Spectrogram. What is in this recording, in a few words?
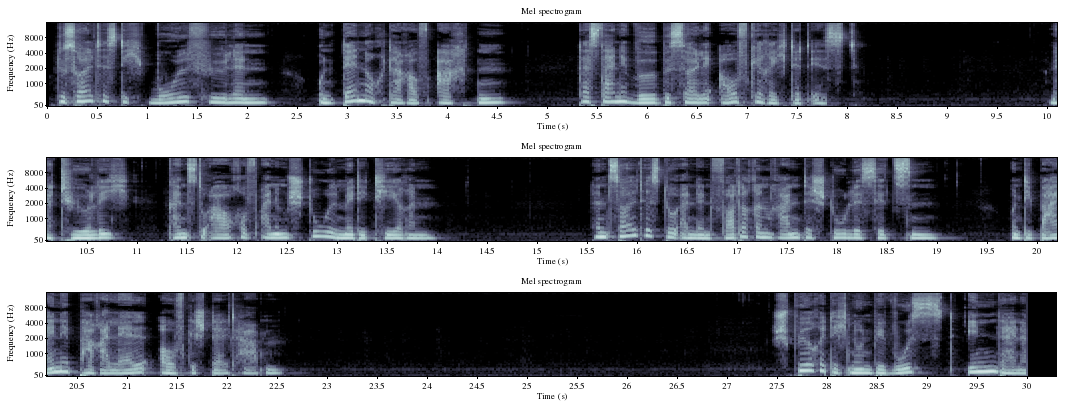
Meditation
